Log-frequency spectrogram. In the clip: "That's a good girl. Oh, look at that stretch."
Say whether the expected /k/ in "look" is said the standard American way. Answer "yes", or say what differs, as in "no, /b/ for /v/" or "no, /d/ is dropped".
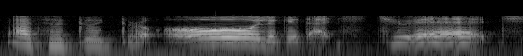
yes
